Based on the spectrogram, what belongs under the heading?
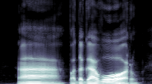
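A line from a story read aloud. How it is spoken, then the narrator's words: Ominous drawl. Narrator (Russian): зловеще протянул один, вероятно, старший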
